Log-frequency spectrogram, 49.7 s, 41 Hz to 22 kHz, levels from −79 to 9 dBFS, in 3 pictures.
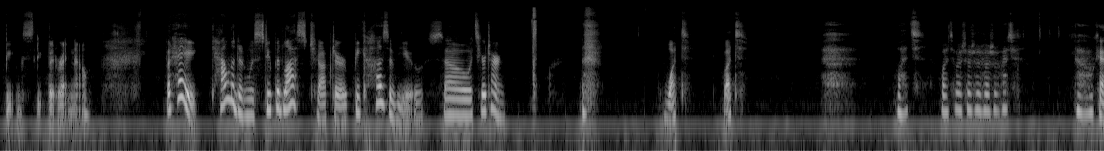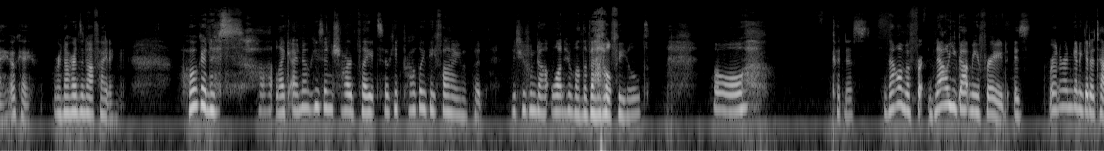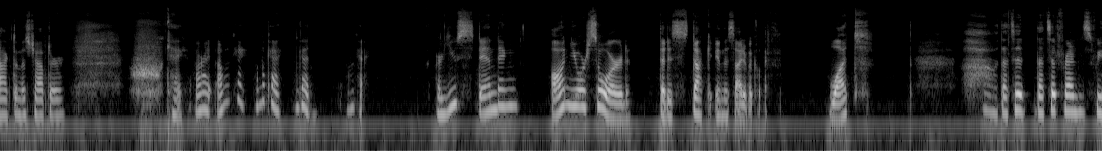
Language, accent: English, American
